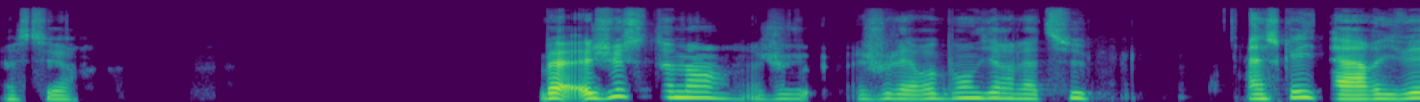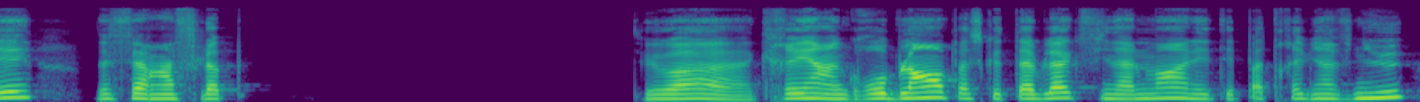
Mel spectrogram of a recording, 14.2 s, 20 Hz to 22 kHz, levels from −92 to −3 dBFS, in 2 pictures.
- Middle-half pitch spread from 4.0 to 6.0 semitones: No, average, 2.7 semitones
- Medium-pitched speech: Yes, medium, 180 Hz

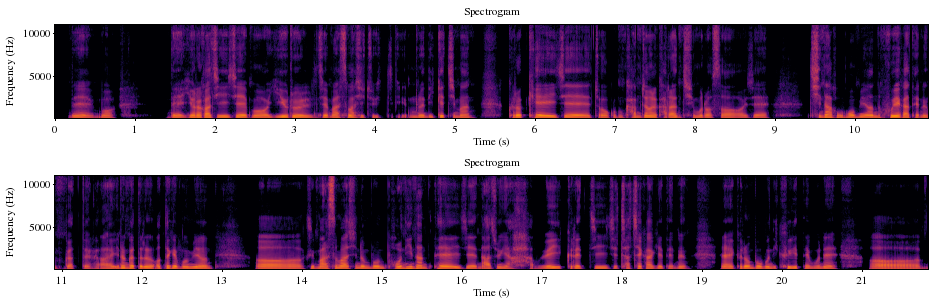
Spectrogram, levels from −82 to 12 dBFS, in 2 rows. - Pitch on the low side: Yes, low, 120 Hz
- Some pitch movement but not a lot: Yes, average, 4.9 semitones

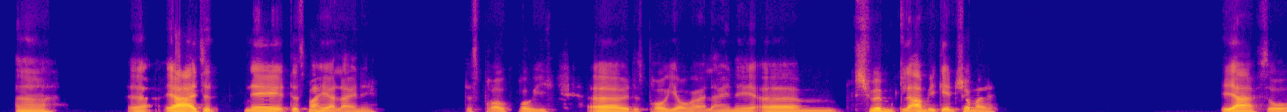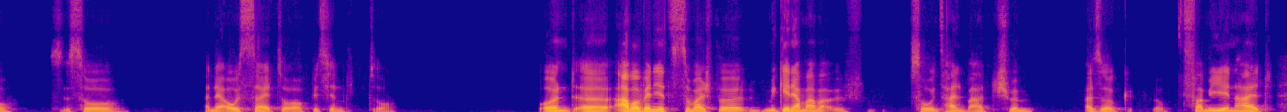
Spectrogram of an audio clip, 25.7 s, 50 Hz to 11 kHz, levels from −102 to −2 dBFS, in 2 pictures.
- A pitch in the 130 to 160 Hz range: No, low, 110 Hz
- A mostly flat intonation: No, average, 3.0 semitones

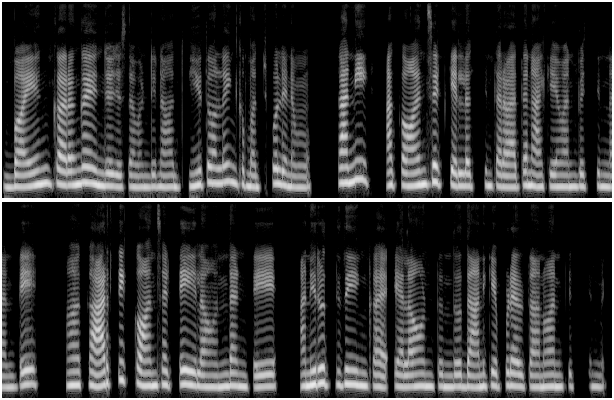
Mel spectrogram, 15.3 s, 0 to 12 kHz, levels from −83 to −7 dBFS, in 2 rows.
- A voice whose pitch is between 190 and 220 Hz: Yes, high, 210 Hz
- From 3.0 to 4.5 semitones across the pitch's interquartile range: No, narrow, 2.6 semitones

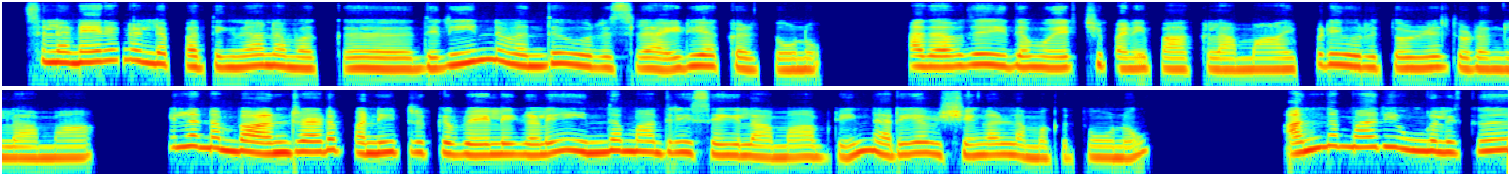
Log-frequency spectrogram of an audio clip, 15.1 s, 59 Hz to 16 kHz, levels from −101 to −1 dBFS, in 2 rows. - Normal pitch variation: Yes, average, 4.5 semitones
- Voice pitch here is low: No, high, 220 Hz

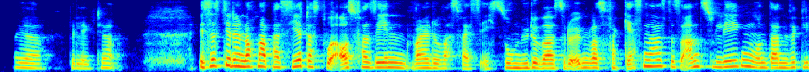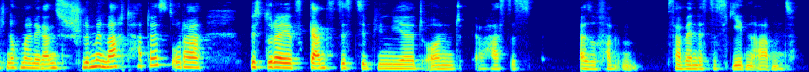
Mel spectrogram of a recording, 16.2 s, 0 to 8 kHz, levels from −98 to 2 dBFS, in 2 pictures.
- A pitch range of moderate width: Yes, average, 4.2 semitones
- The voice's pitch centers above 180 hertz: Yes, high, 190 Hz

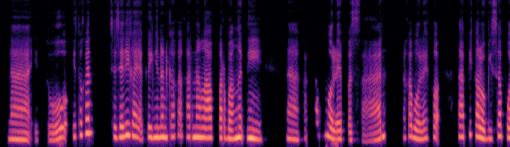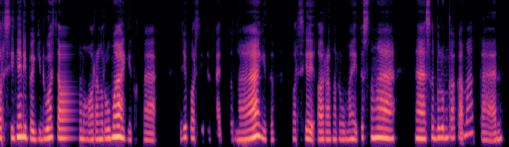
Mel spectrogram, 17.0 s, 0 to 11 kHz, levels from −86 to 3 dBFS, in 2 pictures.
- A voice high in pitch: Yes, high, 205 Hz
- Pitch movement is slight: No, average, 4.0 semitones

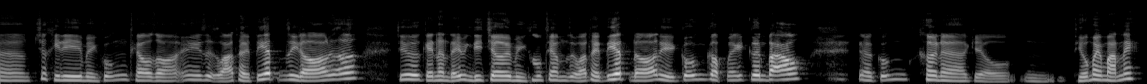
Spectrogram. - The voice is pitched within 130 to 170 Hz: No, high, 195 Hz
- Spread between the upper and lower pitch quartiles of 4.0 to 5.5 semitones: No, average, 3.6 semitones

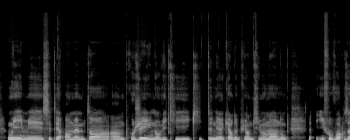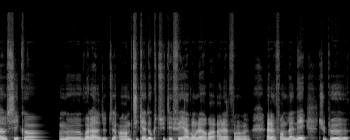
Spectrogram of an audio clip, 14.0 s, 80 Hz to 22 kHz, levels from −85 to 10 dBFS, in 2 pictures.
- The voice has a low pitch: No, medium, 185 Hz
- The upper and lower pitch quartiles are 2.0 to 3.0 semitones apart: Yes, narrow, 2.5 semitones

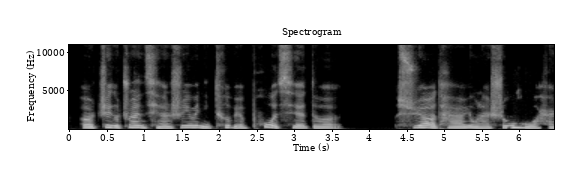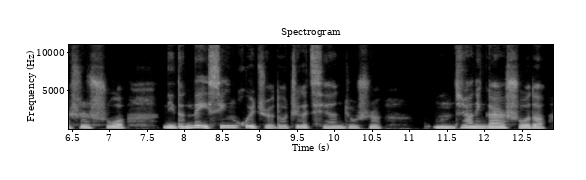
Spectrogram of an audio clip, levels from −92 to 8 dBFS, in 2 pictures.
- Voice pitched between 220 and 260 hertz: No, high, 195 Hz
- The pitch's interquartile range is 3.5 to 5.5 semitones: No, average, 3.1 semitones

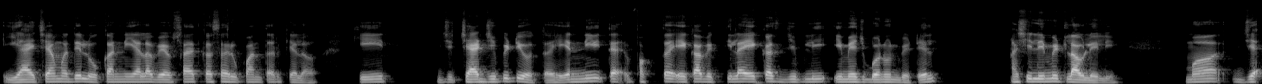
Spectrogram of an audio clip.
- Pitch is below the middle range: Yes, low, 120 Hz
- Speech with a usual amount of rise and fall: No, narrow, 2.1 semitones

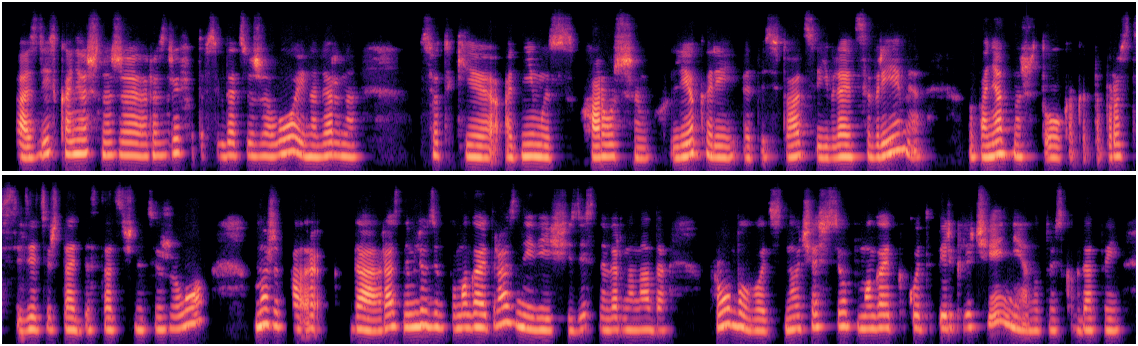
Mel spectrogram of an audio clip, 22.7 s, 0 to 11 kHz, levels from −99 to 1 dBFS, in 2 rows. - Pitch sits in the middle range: No, high, 200 Hz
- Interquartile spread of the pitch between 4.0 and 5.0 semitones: No, average, 3.0 semitones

